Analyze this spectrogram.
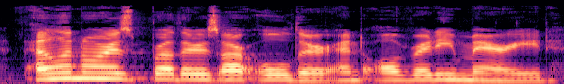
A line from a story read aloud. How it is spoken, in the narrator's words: Jane said, trying to keep her voice steady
